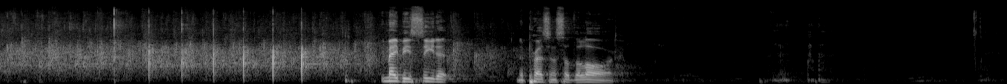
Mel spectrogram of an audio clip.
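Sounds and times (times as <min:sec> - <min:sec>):
audience clapping hands: 0:00.0 - 0:06.0
speech: 0:03.8 - 0:06.3.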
